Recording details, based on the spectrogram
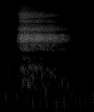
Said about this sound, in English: As you deep breathing in,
